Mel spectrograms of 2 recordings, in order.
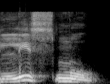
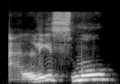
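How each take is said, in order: First: The word starts directly with 'l' and an 'i'. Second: The word starts with an 'a' vowel before lam. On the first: "membuang huruf hamzah, ya, dan memulai huruf lam kasroh" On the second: "pertama membaca fathah hamzah dan membaca kasroh lam"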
